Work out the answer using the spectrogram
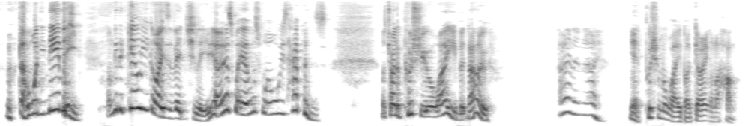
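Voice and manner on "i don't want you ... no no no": squeaky, high-pitched overwrought rant; mock frantic outburst. Host as Rand pushing friends away, mock frantic. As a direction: whine it out in hammed-up high voice.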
